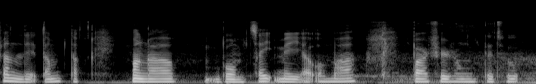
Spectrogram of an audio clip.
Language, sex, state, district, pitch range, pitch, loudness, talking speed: Mizo, male, Mizoram, Aizawl, 120-130 Hz, 130 Hz, -21 LUFS, 135 wpm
